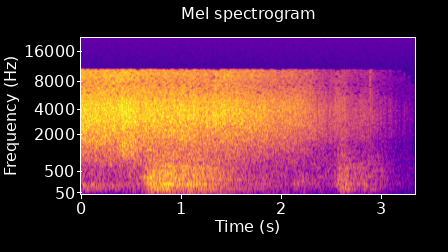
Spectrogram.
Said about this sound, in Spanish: Esta noche tiene lugar una terrible tormenta. Está lloviendo. Hace una noche de perros.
